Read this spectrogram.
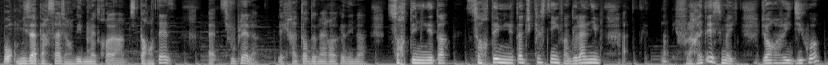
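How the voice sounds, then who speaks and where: A low-voiced teenage man rambles through a casual anime commentary vlog, getting excitable and slangy and restarting his sentences often. Faint music plays underneath the whole time. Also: a little fast. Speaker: YouTuber.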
